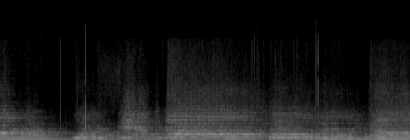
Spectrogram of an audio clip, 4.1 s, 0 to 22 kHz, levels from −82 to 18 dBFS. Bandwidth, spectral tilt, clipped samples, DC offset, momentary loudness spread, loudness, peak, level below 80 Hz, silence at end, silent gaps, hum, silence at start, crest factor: 16 kHz; -5 dB/octave; under 0.1%; under 0.1%; 5 LU; -37 LUFS; -18 dBFS; -54 dBFS; 0 s; none; none; 0 s; 18 dB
